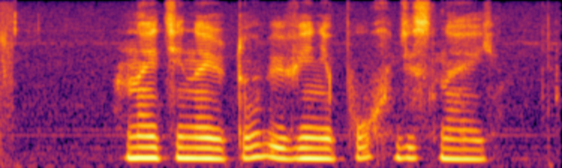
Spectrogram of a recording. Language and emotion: Russian, sad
